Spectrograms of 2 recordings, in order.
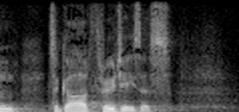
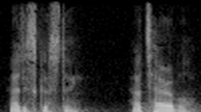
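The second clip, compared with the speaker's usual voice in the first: mock disgust; 3 semitones lower, 10 dB quieter than usual. Mocking the Pharisees' disgust.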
